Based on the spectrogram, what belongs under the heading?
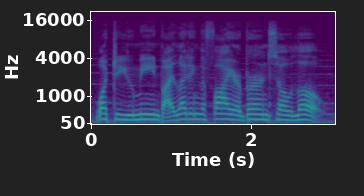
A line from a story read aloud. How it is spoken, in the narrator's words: he growled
